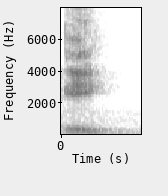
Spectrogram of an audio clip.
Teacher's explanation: मुख द्वार लगभग इसमें पूरा बंद ही रहता है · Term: संवृत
